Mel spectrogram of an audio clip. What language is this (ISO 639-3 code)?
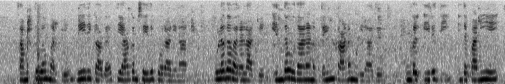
tam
